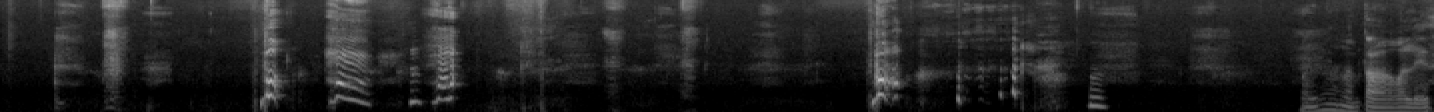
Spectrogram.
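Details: Simulated: animated character Vegeta laughs in bursts broken by sudden sharp gulps like hiccups; acted, not real.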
